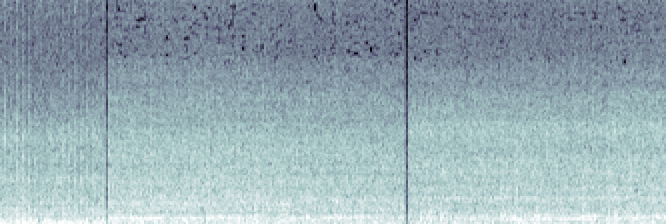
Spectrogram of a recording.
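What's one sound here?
A crane's hydraulics whine as levers are pulled.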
